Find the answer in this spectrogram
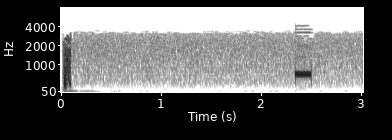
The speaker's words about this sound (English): There were days when there were many, many groups across the land that discovered that the phones worked by a set of tones, and all you had to do is play those tones into the phone, and you could connect anywhere in the world.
